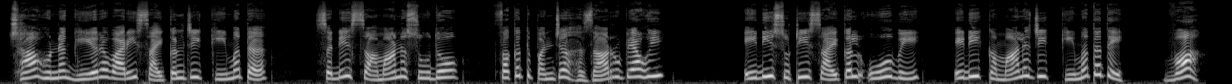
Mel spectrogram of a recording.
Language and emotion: Sindhi, surprised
